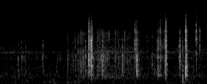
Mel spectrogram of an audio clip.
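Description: Footsteps crunching on dry ground: a quick, irregular run of sharp crackles and clicks starting about a second in.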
